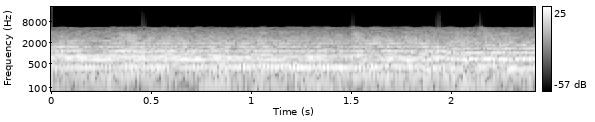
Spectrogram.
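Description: Brass band playing slow, sustained chords, the notes held steady.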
